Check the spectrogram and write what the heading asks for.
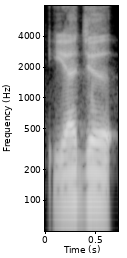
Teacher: جیم پہ قلقلہ کرنا ہے، جیم کو ہلا کے پڑھنا ہے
